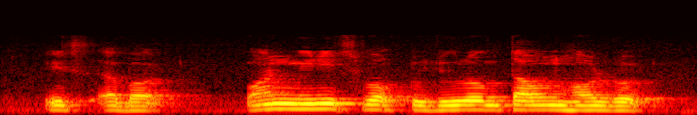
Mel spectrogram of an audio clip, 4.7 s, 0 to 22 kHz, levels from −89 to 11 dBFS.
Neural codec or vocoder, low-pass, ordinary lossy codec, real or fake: none; 7.2 kHz; AAC, 32 kbps; real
